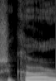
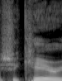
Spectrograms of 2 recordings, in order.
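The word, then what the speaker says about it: Sha'Carri: How y'all How y'all let little old Shakar Richardson get locked up for domestic assault? Excuse me. Sha Richardson. Yeah, I've been saying it wrong.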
